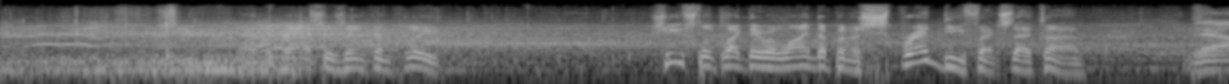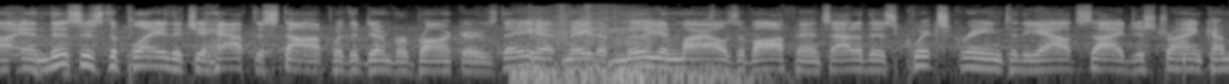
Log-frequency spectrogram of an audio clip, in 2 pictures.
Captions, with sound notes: And the pass is incomplete. [cheering] Chiefs looked like they were lined up in a spread defense that time. Yeah, and this is the play that you have to stop with the Denver Broncos. They have made a million miles of offense out of this quick screen to the outside.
